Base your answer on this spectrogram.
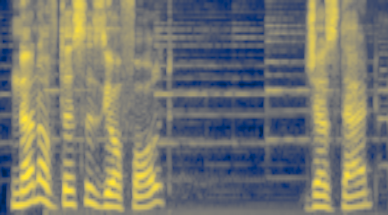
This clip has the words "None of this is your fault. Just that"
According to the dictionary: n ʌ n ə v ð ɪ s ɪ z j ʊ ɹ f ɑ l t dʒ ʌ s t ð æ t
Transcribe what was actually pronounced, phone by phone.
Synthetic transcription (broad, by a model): n ʌ n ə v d ɪ s ɪ z j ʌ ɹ f ɑ l t dʒ ʌ s t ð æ t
